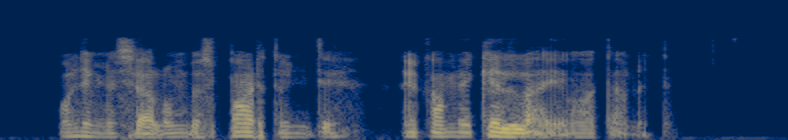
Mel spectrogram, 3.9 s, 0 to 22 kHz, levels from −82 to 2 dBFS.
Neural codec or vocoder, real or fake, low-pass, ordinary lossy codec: codec, 16 kHz, 4 kbps, FreqCodec, smaller model; fake; 7.2 kHz; Opus, 64 kbps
